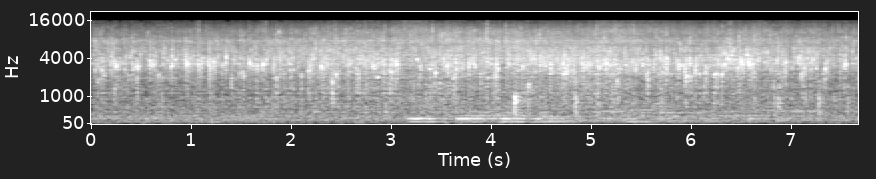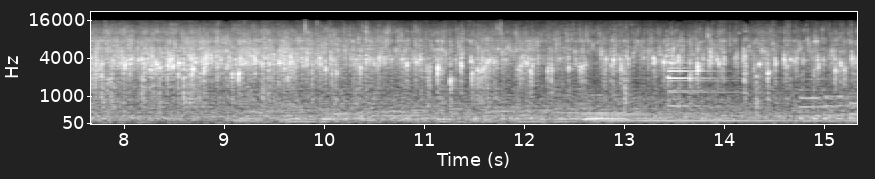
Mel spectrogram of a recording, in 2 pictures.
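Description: Guacamole-and-flour-coated chicken deep frying in hot oil: a steady, dense crackle and sizzle of bubbling oil with many small pops, easing slightly in the last few seconds.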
